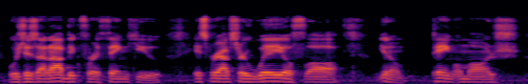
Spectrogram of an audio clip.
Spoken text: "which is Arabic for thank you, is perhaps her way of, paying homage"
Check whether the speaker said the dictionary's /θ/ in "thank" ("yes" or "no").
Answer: yes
